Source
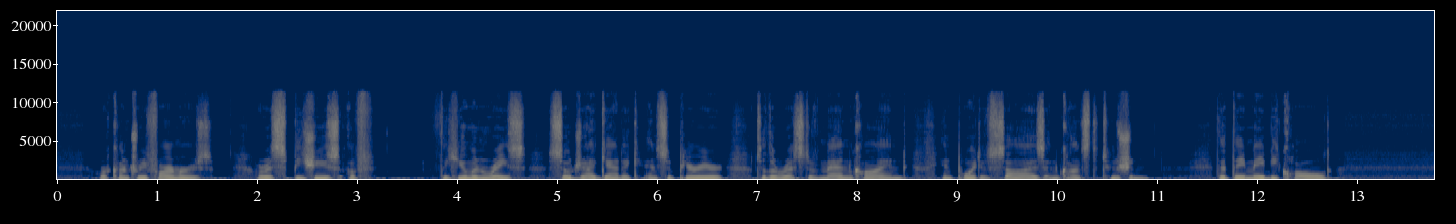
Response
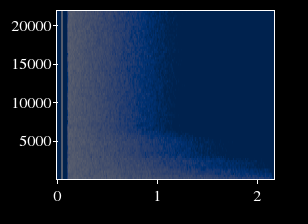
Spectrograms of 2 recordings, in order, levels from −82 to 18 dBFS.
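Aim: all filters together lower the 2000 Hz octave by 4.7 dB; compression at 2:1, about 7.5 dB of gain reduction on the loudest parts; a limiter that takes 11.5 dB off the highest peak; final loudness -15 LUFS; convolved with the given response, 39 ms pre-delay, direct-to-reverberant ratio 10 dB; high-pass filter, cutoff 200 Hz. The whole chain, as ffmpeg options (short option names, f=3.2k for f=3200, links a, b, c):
-filter_complex "[0:a]highpass=200,equalizer=f=2k:t=o:g=-6,acompressor=threshold=-39dB:ratio=2,alimiter=level_in=8dB:limit=-24dB:level=0:latency=1,volume=-8dB,asplit=2[a][b];[1:a]atrim=start_sample=2205,adelay=39[c];[b][c]afir=irnorm=-1:irlink=0,volume=-15dB[d];[a][d]amix=inputs=2:normalize=0,volume=28dB"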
